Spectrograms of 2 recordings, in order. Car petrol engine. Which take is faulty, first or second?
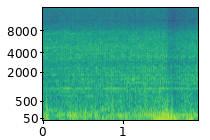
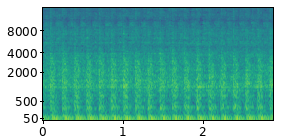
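second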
